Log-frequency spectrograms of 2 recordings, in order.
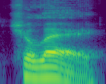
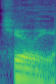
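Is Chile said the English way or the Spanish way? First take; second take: Spanish; English. First: It is said with a Spanish-style pronunciation. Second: It is said with an English-style pronunciation. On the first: This is the official name now. The speaker calls it right. "That's the official way to pronounce it" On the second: This is the name no longer allowed. The speaker calls it wrong. "It's not Chile anymore"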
